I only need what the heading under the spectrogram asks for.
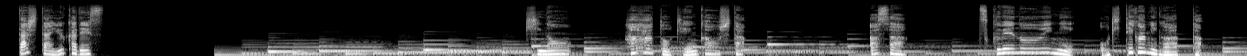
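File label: commercial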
